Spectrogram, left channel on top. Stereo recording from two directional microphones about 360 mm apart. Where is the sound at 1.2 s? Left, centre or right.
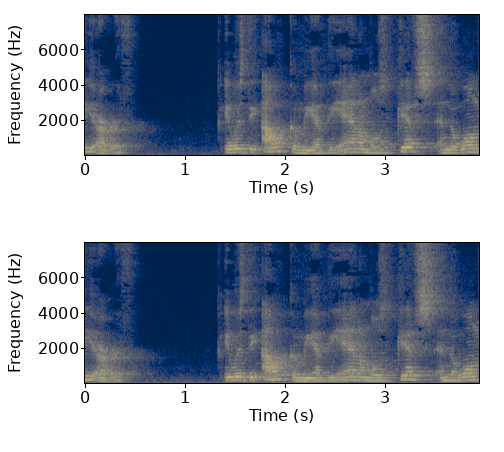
Centre.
